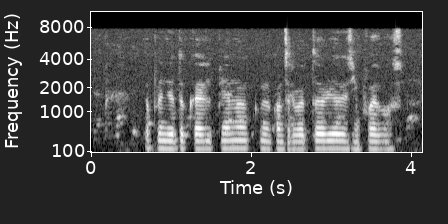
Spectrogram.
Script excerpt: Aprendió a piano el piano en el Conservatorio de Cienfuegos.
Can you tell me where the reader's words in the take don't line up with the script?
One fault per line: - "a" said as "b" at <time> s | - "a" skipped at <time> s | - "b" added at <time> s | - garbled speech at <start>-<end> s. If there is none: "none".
- "piano" said as "tocar" at 1.1 s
